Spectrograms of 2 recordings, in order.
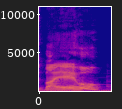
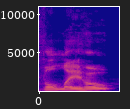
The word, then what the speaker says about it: Vallejo: Now, I know the correct pronunciation is Vallejo, but I'm going to call it as it's spelled out, Vallejo.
